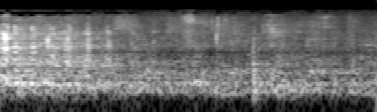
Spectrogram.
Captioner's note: laughter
